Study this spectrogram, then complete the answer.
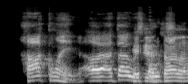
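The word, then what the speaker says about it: Hoechlin: You know, like Cavill versus Tyler H, because I don't know how to pronounce his last name. I'm not. Hochelin? It's Hecklin. Hocklin.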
